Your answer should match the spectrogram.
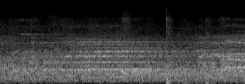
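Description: Indistinct voices of the crowd and people around the mat carrying through a large sports hall, with a single dull thud near the end.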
